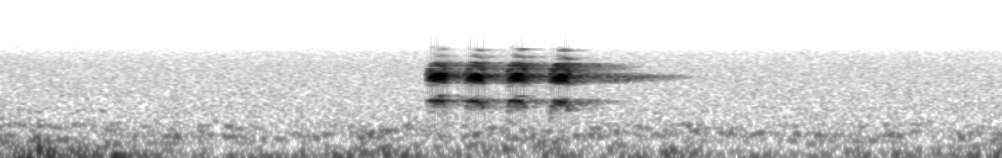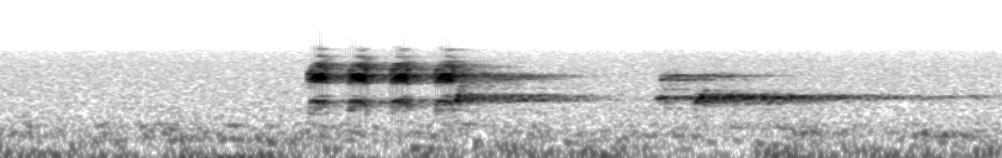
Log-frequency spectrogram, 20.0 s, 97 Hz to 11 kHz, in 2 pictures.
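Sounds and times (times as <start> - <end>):
low background rumble: 0.0 - 20.0
Common Raven croaking calls: 4.2 - 6.9, 13.0 - 20.0.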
